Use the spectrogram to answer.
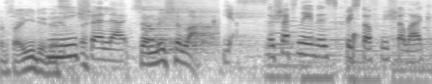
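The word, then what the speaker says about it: Michalak: I don't know how to pronounce that. I'm sorry, you do this. Michelak.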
